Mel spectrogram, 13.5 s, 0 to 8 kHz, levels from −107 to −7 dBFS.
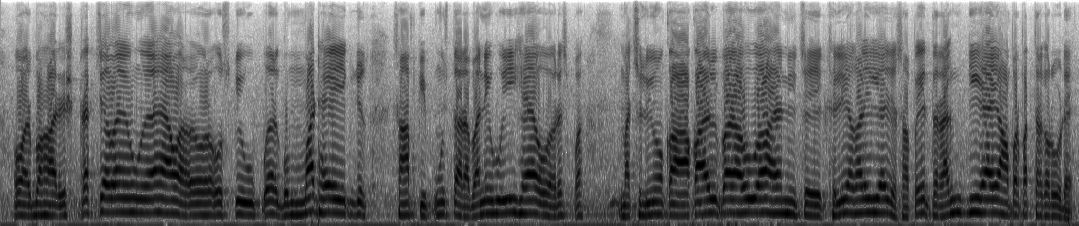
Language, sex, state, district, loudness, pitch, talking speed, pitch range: Hindi, male, Bihar, Purnia, -12 LUFS, 155 Hz, 205 wpm, 145-175 Hz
